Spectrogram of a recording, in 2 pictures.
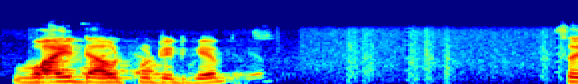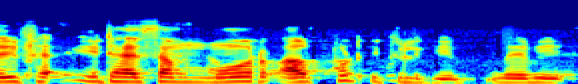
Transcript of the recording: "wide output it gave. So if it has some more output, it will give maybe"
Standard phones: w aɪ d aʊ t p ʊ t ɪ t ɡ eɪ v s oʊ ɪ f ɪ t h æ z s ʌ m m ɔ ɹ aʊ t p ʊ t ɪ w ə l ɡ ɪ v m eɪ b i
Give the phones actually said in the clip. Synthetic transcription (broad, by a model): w aɪ d aʊ t p ʊ t ɪ t ɡ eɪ p s oʊ ɪ f ɪ t h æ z s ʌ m m ɔ ɹ aʊ t p ʊ t ɪ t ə l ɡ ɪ p m eɪ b i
